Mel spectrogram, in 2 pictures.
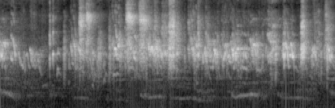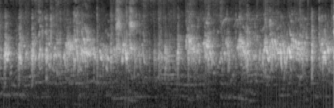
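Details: Budgerigars kept together with parrots in Larkana, Sindh, giving a dense, continuous chirping chatter of many overlapping warbles and squeaks, with sharp clicks scattered through and a few lower squawks beneath.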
